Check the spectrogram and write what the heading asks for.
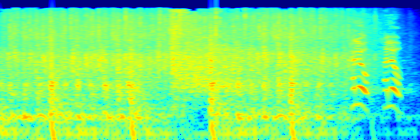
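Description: Studio audience clapping over loud background music with a steady drum beat. A woman's voice calls out near the end.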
